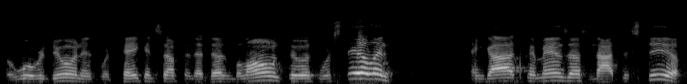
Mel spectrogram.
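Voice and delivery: normal talking voice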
